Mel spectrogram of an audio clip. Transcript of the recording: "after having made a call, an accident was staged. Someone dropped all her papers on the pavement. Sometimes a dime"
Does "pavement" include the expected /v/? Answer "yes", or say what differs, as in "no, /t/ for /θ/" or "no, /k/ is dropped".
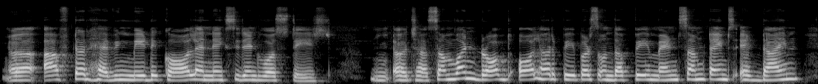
no, /v/ is dropped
